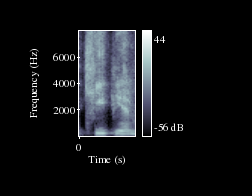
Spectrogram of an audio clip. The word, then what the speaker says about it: Keithian: That's spelled I like an iPhone, and then Keithian, my name, K-E-I-T-H-I-A-N.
